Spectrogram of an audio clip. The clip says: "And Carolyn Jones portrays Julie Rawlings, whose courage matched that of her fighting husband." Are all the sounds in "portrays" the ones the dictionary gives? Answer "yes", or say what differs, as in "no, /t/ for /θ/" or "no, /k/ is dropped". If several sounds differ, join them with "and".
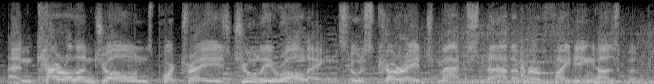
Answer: yes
